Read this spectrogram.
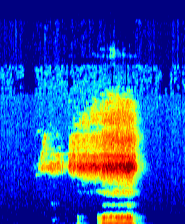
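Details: Dog asleep, a single rattling, snorting breath with a noisy inward phase, said to snore louder than its owner; dog snoring.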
